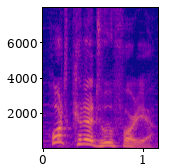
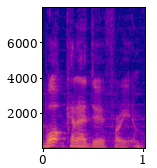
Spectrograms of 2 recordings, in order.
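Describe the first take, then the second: First: It is said in a put-on Irish accent. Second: It is said in the speaker's normal accent.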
